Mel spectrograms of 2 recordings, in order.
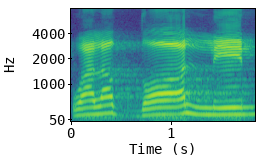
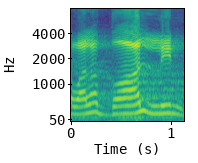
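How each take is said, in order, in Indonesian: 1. Vokal panjangnya dibaca enam ketukan. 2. Vokal panjangnya dibaca dua ketukan. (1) "dallin itu mestinya enam harokat" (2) "dua harokat aja, dua ketukan aja. Ini salah"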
